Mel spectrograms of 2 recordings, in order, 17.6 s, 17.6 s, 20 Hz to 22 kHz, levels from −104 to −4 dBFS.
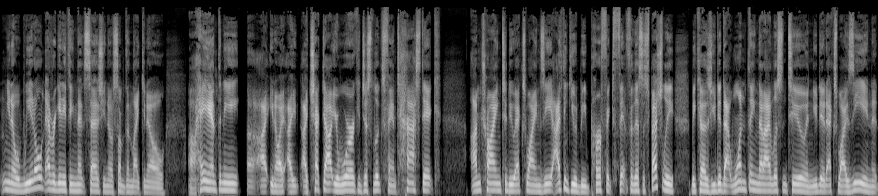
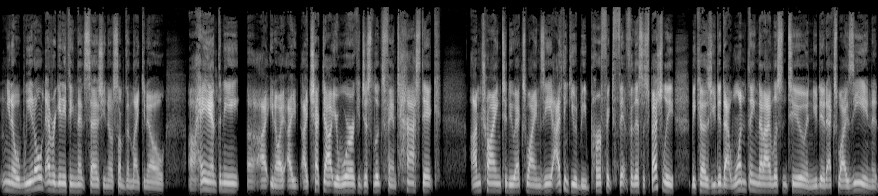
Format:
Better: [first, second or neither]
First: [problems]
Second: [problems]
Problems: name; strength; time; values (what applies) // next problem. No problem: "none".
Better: first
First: none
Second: thin; very slightly; fading below 250 Hz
